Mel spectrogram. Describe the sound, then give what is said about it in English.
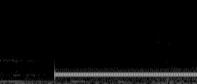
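A steady electronic ringback tone of an outgoing call placed in the middle of the afternoon starts abruptly after a half second of faint hum and holds unbroken and loud to the end, as heard through a phone line, with no talking. “Oh, I hear it ringing.”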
